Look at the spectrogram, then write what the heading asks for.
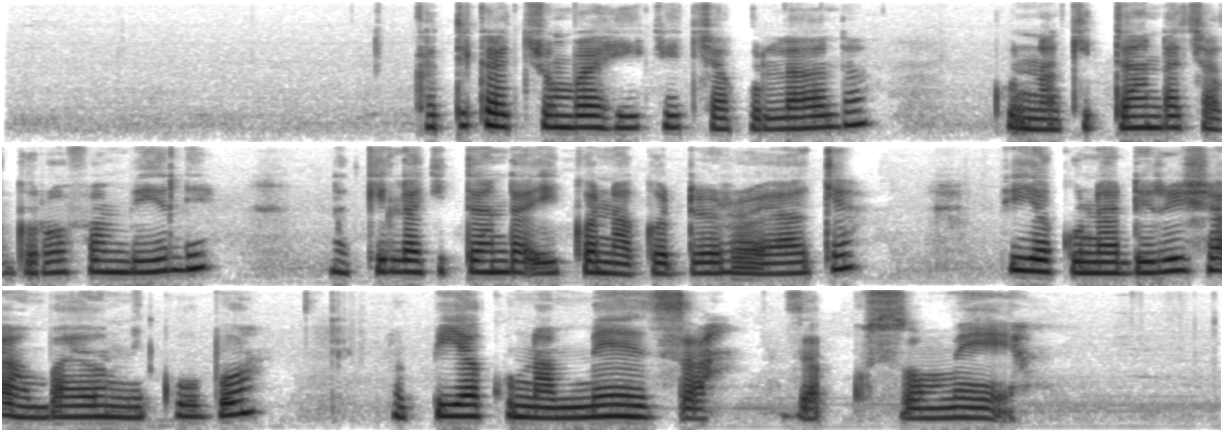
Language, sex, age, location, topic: Swahili, female, 25-35, Nairobi, education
